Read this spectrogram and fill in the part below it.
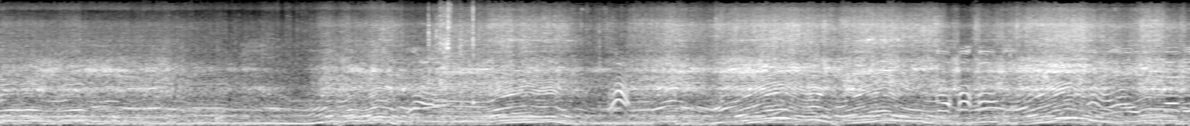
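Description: A snowmobile engine roars loudly, rising and falling in pitch as the throttle changes.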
